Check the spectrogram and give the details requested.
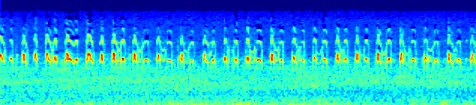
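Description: Eurasian Oystercatchers pipe loudly in a flock: shrill, sharp 'kleep' notes at about three per second, overlapping, over a steady low rumble of wind or surf.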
